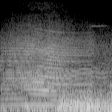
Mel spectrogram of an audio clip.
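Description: A small FT Arrow RC flying wing at full throttle at night, its propeller motor buzzing loud and steady with a whining tone that shifts in pitch as it passes, no talk.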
